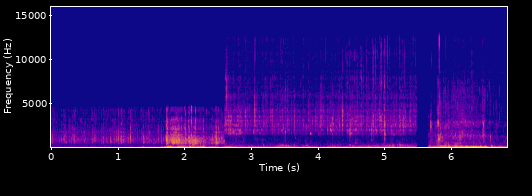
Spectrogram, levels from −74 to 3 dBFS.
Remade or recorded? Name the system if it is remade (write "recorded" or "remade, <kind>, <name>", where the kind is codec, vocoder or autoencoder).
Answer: remade, vocoder, BigVGAN v2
